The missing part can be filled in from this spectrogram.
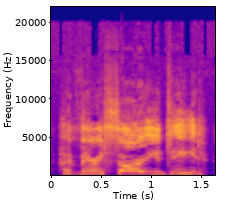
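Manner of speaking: put-on high, loud, alarmed little girl; frightened girl. A narrator's reading. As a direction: cry the apology out in alarm. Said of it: "who was truly frightened".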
